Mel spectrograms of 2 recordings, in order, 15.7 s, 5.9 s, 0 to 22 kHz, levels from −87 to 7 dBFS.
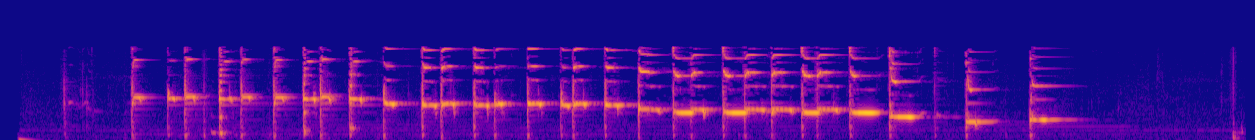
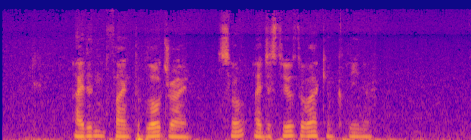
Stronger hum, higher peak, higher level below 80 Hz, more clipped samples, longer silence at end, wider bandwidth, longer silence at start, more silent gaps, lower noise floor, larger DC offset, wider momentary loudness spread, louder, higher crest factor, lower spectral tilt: neither; second, -4 dBFS vs 0 dBFS; second, -64 dBFS vs -34 dBFS; neither; first, 2.45 s vs 0 s; second, 5.8 kHz vs 17 kHz; first, 0.25 s vs 0.05 s; neither; first, -68 dBFS vs -41 dBFS; neither; second, 13 LU vs 23 LU; first, -18 LUFS vs -21 LUFS; about the same, 16 dB vs 20 dB; about the same, -5.5 dB/octave vs -4.5 dB/octave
